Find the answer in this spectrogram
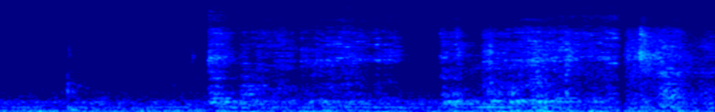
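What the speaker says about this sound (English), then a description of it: "Now we're going to stir." Scraping and clinking of a utensil stirring in a pot, continuous and close, with a few sharper metallic knocks.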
